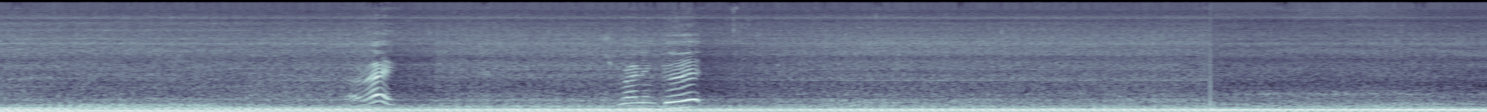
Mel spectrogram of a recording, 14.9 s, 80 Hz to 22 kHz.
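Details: 2015 Nissan 370Z after front-end collision and frame repair, idling after its cold start: smooth, steady idle with even low hum, no ticking, knocking or stumbling; running good, healthy.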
